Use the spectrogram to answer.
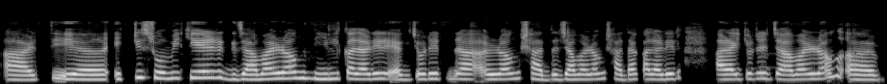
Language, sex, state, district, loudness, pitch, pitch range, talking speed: Bengali, female, West Bengal, Dakshin Dinajpur, -16 LUFS, 245 Hz, 230-265 Hz, 150 wpm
